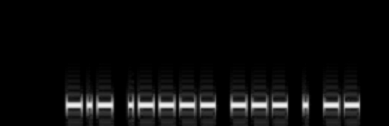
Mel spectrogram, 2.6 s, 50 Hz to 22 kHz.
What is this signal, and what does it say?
Morse code, heard as a keyed tone, about 34 wpm, 700 Hz. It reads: K1OEM
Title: USA Call Signs - 5 Characters - 4x Character Spacing - 35wpm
